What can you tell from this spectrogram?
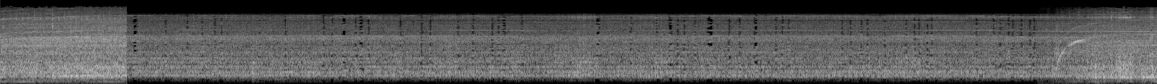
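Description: Electric hand mixer running steadily, its beaters whipping egg whites and sugar in a glass bowl toward soft peaks, with a rubbing, scraping whir. The sound drops a little about a second in and rises again near the end.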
